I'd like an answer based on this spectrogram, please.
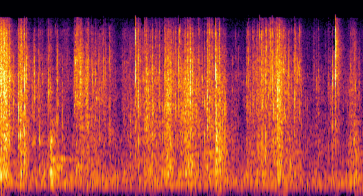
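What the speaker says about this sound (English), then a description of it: "Now place this in a plastic bag." A plastic bag crinkles and rustles continuously up close as it is handled, with no voices.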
